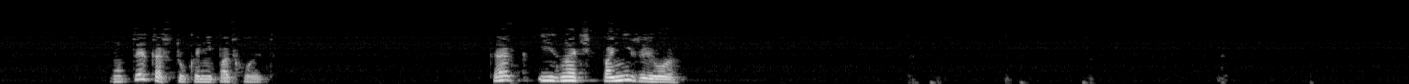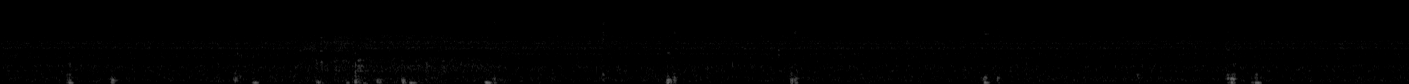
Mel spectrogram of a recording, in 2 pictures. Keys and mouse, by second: 2.6-5.2 drag, 6.2-9.2 drag, 9.6-10.2 middle drag, 11.1-12.3 middle drag, 13.2-14.8 drag, 15.3-16.6 middle drag, 17.7 space, 19.2-20.3 middle drag, 21.1-22.2 shift+middle drag, 25.6-26.6 middle drag, 26.8-28.1 middle drag.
